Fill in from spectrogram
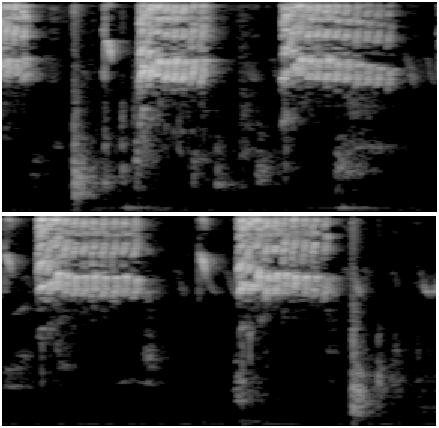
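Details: Long-tailed shrike in full, vigorous song: long harsh, buzzy, rapidly pulsed phrases of about a second each, separated by short clicks and brief gaps, repeated four times.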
